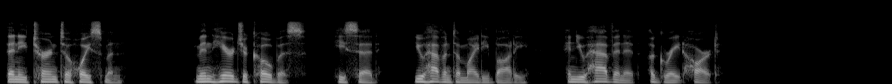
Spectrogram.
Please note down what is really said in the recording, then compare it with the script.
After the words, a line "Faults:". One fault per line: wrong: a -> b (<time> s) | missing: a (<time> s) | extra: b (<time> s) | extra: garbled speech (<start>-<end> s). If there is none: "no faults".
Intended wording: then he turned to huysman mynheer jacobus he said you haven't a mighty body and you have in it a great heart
then he turned to huysman mynheer jacobus he said you haven't a mighty body and you have in it a great heart
Faults:
no faults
